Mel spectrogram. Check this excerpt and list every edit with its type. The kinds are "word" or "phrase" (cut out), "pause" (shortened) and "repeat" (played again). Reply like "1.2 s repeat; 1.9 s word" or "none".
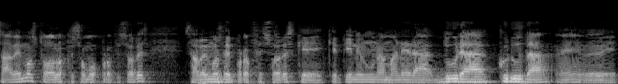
none

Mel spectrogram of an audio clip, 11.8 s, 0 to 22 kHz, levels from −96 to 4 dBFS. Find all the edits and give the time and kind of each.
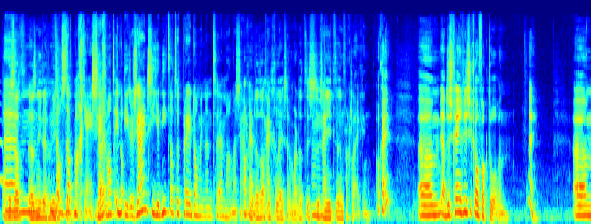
1.1 s word; 1.7 s word; 2.5 s word; 6.9 s word; 9.1 s word

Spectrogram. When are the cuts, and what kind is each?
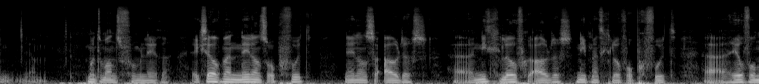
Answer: none

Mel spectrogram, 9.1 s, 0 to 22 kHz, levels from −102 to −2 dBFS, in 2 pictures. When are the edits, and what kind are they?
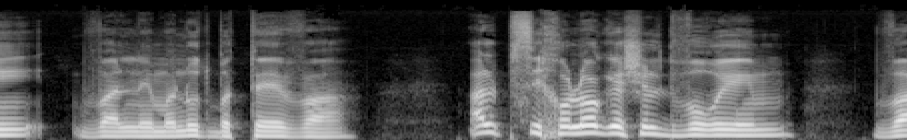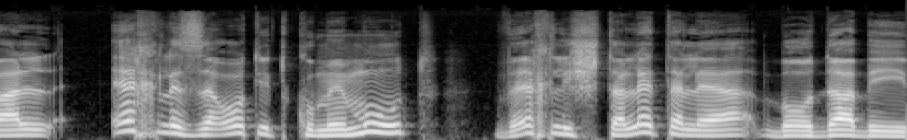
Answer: none

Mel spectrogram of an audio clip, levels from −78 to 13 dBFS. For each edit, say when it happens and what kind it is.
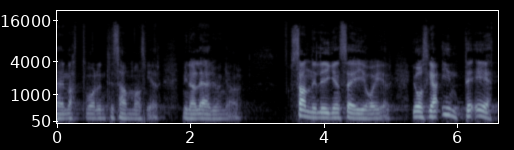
1.3 s word

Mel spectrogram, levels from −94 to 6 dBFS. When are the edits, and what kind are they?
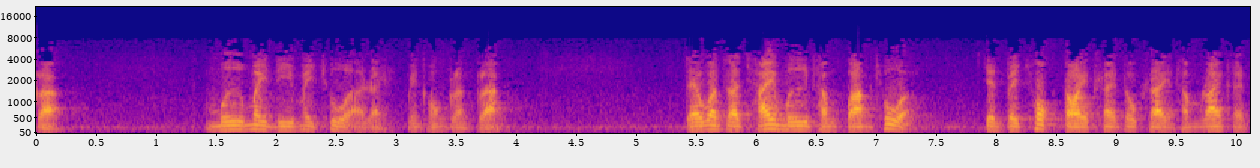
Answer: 7.7 s pause

